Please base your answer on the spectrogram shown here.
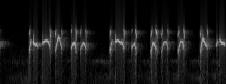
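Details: A pet cockatiel warbles a varied phrase of looping, bending whistles and chirps in quick clusters, with a short pause partway through.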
